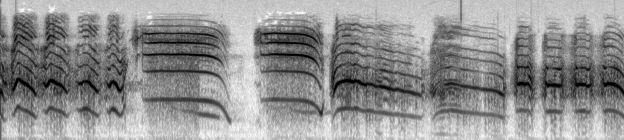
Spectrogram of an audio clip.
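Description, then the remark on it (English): A person's voice loudly imitates the game-caller tape used when hunting crows: a crowd of harsh, rapid crow caws mixed with long, drawn-out screeching cries, like crows mobbing a hawk, in nearly continuous bursts. “So when we hunt crows, we play a tape through our game caller that's like a crow being attacked by a bunch of or a hawk being attacked by a bunch of crows.”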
